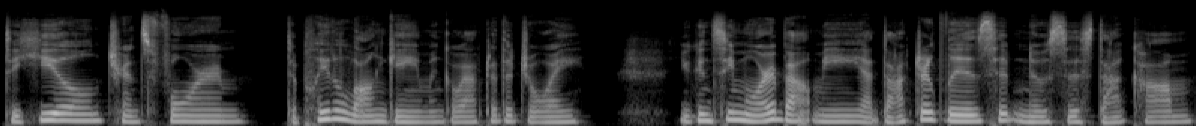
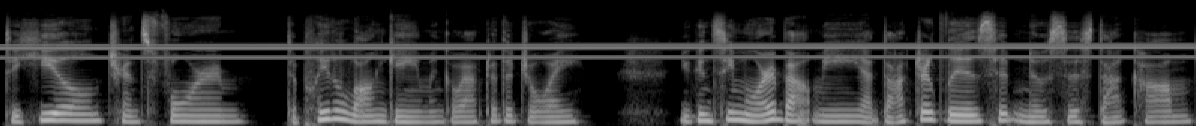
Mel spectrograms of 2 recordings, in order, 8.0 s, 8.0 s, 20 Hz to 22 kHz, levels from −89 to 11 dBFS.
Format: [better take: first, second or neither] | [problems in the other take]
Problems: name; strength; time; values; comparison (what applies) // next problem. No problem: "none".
first | high-pitched whine; loud; throughout; 4.5 kHz, 6 dB below the speech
